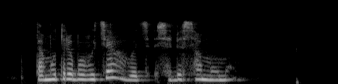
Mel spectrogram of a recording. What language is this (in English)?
Belarusian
